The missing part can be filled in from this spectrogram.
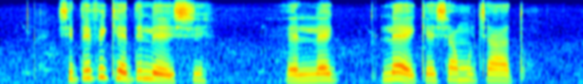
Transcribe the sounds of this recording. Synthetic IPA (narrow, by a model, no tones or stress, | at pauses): ʃitifikʰetileʃi | lɛkɛʃamut͡ʃʼaːtɔ̥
